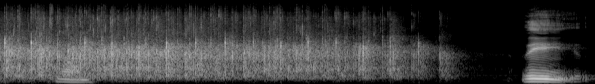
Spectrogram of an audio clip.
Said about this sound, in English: He's our director of schools. And just a little tidbit. Yeah, give him a hand clap. We thank God for him.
